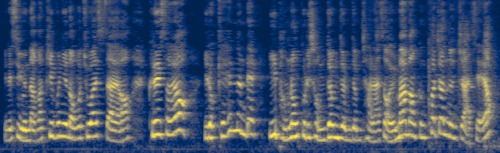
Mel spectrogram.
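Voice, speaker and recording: A woman pastor telling a Bible story in a children's sermon, animated and asking the children questions. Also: fairly high pitch.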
